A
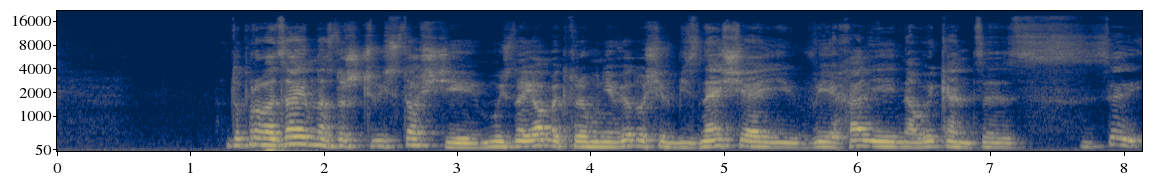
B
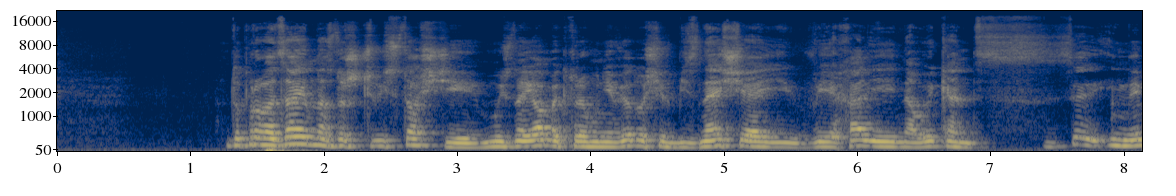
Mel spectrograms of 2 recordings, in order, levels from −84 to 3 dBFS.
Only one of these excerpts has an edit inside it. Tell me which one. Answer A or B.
B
